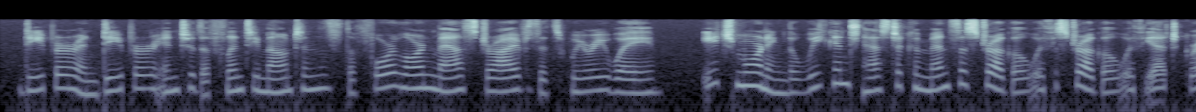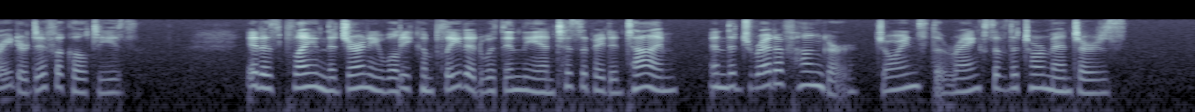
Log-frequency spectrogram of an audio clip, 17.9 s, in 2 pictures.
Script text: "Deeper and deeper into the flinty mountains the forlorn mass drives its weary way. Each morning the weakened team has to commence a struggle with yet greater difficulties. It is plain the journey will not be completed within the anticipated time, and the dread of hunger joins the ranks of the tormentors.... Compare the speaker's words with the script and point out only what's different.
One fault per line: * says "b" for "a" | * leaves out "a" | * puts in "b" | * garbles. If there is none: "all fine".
* leaves out "team"
* puts in "struggle with"
* leaves out "not"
